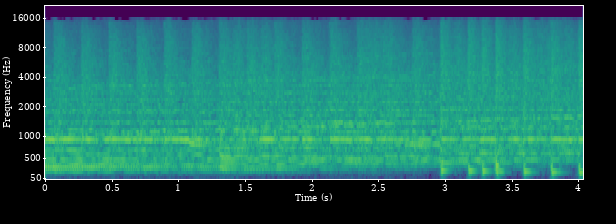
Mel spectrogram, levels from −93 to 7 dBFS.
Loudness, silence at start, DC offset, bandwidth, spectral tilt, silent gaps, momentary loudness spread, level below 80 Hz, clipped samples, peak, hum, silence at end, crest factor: -17 LUFS; 0 s; under 0.1%; 16.5 kHz; -1.5 dB/octave; none; 1 LU; -64 dBFS; under 0.1%; -2 dBFS; none; 0 s; 16 dB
